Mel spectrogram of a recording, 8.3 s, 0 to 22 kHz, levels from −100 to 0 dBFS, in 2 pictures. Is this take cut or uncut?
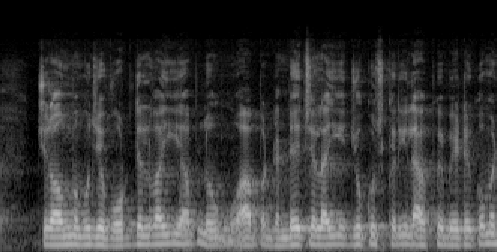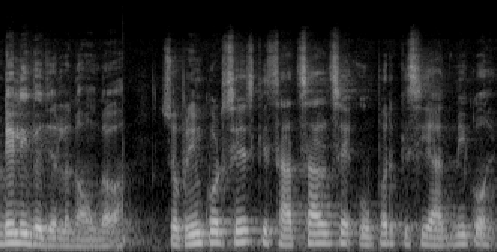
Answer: cut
